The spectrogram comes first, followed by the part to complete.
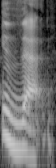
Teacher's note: Одна из самых распространенных ошибок это когда за произносится с давлением и появляется удвоение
